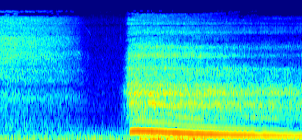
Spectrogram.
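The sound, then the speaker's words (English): A deep breath drawn in during a guided breathing exercise: a soft, airy inhale, then a brief hush, followed by a loud, sustained tone that slowly falls in pitch. “So I'd like you to take another deep breath.”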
